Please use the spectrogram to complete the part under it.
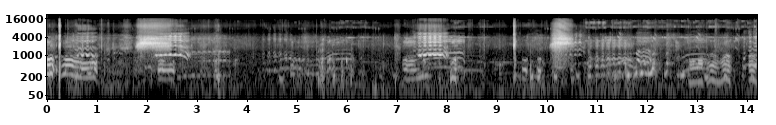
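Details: Goats at a goat farm in Rajasthan, India, bleating in loud, quavering, harmonic-rich bursts around two, eight and ten seconds, with people talking in between.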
